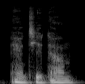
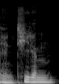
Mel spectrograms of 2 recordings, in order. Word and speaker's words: Antietam: of antietam um which i for the longest time pronounced anti-adam uh i've been set straight it's antietam i worked on a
